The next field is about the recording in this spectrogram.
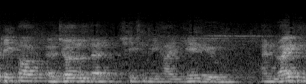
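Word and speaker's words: Mihaly: And this gentleman on the right, his name is Mihai, that's how you pronounce it.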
